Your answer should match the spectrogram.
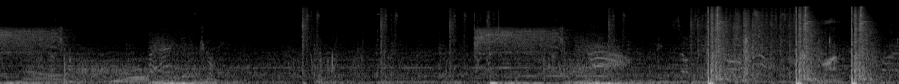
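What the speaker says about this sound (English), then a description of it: "Who is shooting me now?" Gunfire in a modded Fallout 4 session comes in scattered shots and short bursts, with a few louder sharp reports near the end, mixed with other game sounds.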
